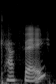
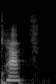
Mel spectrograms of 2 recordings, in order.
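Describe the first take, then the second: First: The word is said as two syllables. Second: The word is said as one short syllable. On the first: It suggests a coffee shop. "Caf and cafe are spelt the same way, but they are pronounced differently" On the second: It suggests a school cafeteria. "Caf and cafe are spelt the same way, but they are pronounced differently"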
